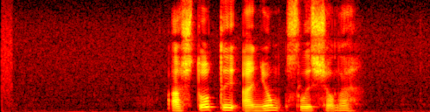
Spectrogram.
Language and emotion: Russian, neutral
